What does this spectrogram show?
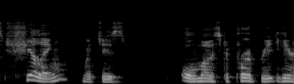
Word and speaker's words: killing: look like get killing I'm told it should be pronounced yet Shilling which is almost appropriate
